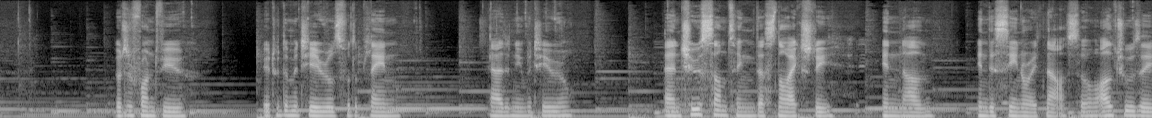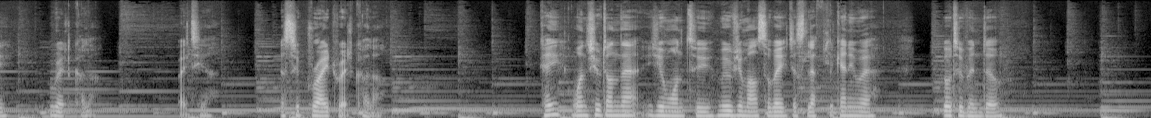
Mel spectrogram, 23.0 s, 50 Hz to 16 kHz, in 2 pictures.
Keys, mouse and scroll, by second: 3.0-8.0 drag, 8.0 shift+z, 22.8 click.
